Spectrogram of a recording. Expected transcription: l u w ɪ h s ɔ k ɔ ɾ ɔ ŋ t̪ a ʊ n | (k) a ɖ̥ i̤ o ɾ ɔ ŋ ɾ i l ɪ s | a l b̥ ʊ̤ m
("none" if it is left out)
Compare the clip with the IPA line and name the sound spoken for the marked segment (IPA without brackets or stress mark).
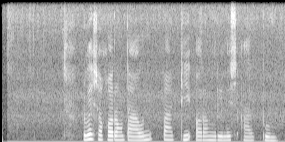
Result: p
